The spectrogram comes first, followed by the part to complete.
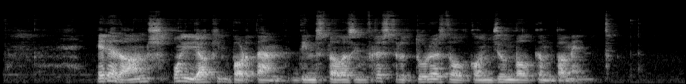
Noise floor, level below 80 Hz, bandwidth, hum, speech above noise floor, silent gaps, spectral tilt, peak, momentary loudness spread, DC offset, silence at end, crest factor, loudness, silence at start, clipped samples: -55 dBFS; -64 dBFS; 13 kHz; none; 37 dB; none; -4.5 dB/octave; -2 dBFS; 10 LU; under 0.1%; 0.75 s; 18 dB; -19 LUFS; 0.65 s; under 0.1%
